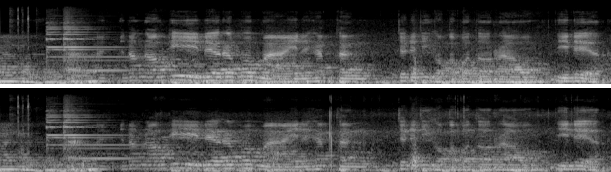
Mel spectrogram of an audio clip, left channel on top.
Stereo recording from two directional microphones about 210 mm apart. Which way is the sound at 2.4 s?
65° left (ahead or behind).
